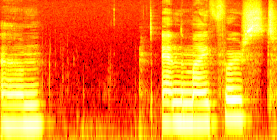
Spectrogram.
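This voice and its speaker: A woman with a Hungarian accent speaks at a very slow pace in a medium pitch, her dark, mellow tone carrying ordinary pitch variation. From Hungary, north of Budapest. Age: 30s. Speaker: jazz singer. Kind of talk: interview. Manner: halting.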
